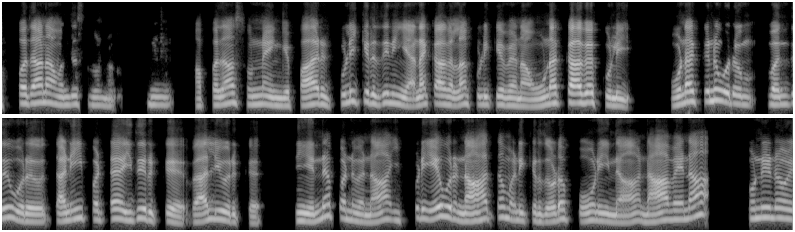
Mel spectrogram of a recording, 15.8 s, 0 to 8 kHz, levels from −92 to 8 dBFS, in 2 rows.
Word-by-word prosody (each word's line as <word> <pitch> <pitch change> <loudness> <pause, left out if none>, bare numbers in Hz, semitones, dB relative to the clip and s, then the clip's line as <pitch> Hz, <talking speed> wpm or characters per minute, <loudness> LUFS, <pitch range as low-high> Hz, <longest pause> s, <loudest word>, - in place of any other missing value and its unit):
அப்போ 200 - -6
தான் 210 +1 +5
நான் 195 -4 0
வந்து 175 +2 -3
சொன்னேன் 160 -1 -8 0.3
ம் 165 0 -6 0.3
அப்போ 170 +3 -5
தான் 205 +1 +1
சொன்னேன், 180 -1 0
'இங்கே 155 -1 0
பாரு 180 +2 +4 0.2
குளிக்குறது 210 -2 -1
நீ - - -2 0.2
எனக்காக 180 +1 +3
எல்லாம் 175 +2 0
குளிக்க 175 0 -2
வேணாம். 145 -3 0
உனக்காக 205 +2 +5
குளி. 155 -4 +2 0.5
உனக்குன்னு 235 +5 +3
ஒரு 190 -2 -1 0.4
வந்து 180 +6 0
ஒரு 160 -2 +2 0.3
தனிப்பட்ட 195 +3 -1 0.2
இது 185 - -4
இருக்கு, 170 -3 -1 0.2
வேல்யூ 190 +7 +2
இருக்கு. 130 -4 -7 0.4
நீ 170 - 0
என்ன 190 +10 -1
பண்ணுவேன்னா 160 -8 -2 0.2
இப்படியே 205 +5 -1
ஒரு 215 - +1
நாத்தம் 215 +6 +1
அடிக்குறதோட 160 -3 -2 0.2
போனின்னா 160 -3 -1 0.2
நான் 185 +5 +4
வேணா 210 +7 +1 0.5
உன்னிட 230 +1 0
180 Hz, 150 wpm, -21 LUFS, 165-205 Hz, 0.5 s, தான்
